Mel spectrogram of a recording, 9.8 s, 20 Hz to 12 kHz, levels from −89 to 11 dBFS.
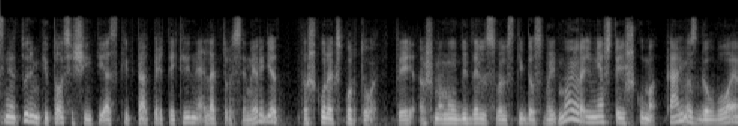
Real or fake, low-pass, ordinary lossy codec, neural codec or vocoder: fake; 7.2 kHz; MP3, 48 kbps; codec, 16 kHz, 1 kbps, FunCodec, trained on Chinese and English, 50 frames a second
